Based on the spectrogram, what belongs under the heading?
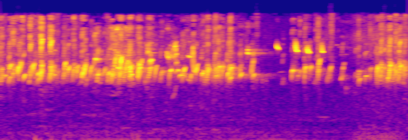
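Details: European goldfinch flock twittering, mating and readiness calls meant to get silent captive males singing. Busy high chirps and liquid trills, thinning after the midpoint into separate, spaced tinkling notes.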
